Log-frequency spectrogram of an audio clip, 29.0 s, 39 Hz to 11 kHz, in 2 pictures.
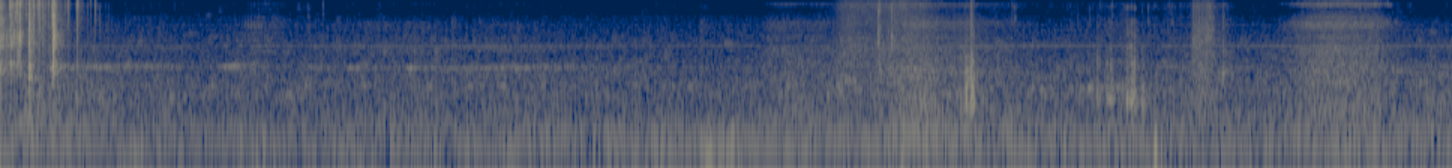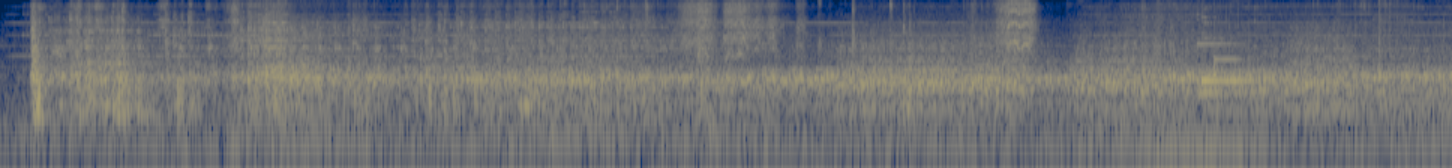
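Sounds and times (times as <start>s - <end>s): model machine engine drone: 14.6s - 29.0s.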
